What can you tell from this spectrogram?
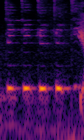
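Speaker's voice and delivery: high quick tee tee tee; piping sound effect; squeaky tiptoe noise. Acted. Giant sneaking up, high squeaky tee sounds.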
